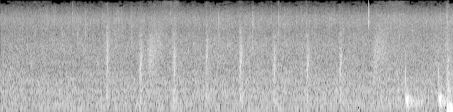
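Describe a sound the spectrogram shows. Footsteps patter softly on a dirt path.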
